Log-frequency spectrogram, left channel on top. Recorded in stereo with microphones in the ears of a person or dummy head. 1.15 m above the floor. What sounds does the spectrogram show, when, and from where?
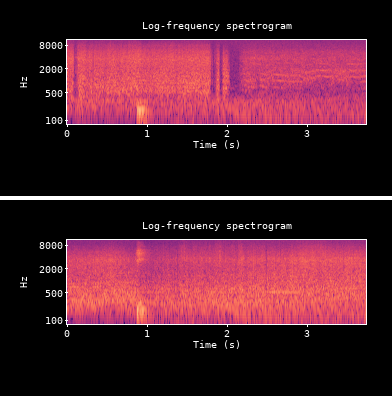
0.9 s a snare drum: 75° right (ahead or behind), 2 m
